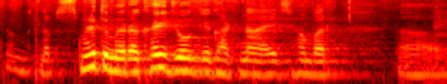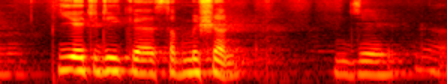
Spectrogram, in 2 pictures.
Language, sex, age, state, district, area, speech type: Maithili, male, 30-45, Bihar, Madhubani, rural, spontaneous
